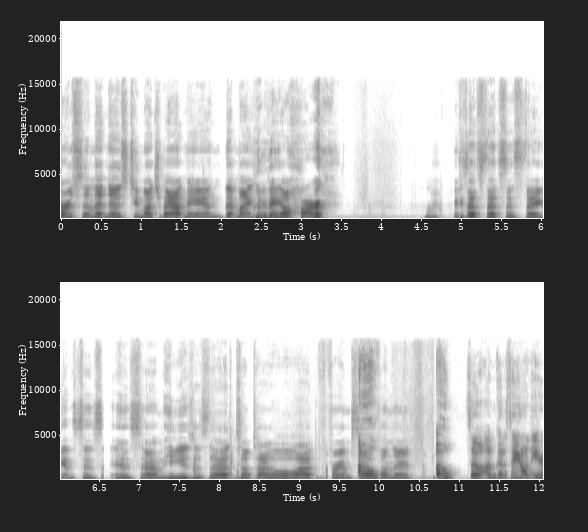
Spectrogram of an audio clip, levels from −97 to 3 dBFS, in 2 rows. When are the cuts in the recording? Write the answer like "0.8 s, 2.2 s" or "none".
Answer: 1.3 s, 2.0 s, 2.4 s, 4.9 s, 6.5 s, 8.2 s, 9.3 s, 11.1 s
